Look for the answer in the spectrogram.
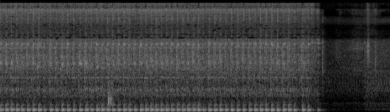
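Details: Honda Tiger single-cylinder engine after restoration, first start, broken exhaust bolt repaired and starter cable replaced: even low thumping idle about three beats a second, steady, then engine shuts off; runs smoothly.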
